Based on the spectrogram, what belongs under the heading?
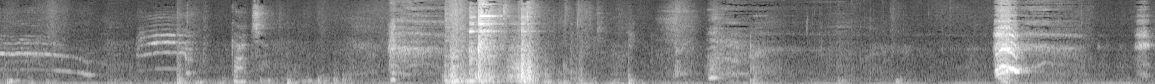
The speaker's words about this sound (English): Even as the cat runs through our stash of, well, your stash of empty beer bottles. Oh, I think I heard a wine glass in there fall over, too.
